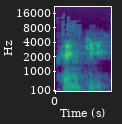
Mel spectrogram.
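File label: pronunciation "pinky", English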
